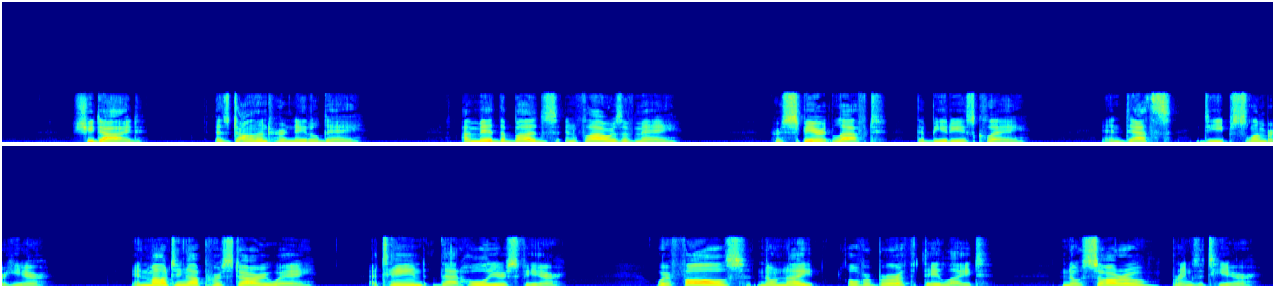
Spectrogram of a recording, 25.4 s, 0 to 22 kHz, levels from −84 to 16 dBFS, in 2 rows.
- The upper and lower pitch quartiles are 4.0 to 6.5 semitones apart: No, average, 3.4 semitones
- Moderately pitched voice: No, low, 100 Hz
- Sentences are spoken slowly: Yes, slow, 115 wpm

